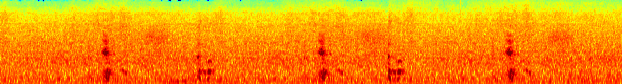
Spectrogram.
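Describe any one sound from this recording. A man coughs into his hand nearby.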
